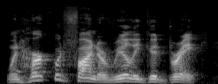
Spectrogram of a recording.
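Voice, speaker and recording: A man in his fifties hosting a children's read-aloud, speaking expressively with emphatic, deliberate phrasing. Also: mid-range voice, big pitch swings, pushed and bright. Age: 50s.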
